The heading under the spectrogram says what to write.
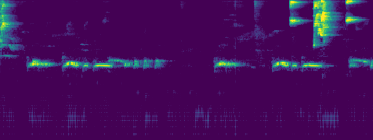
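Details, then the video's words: Zebra dove calling in a house yard: soft, stuttering, rolling coos at a low pitch, run together in phrases with a short pause, then sharp high chirps from another small bird near the end. "Suara burung perkutut di halaman rumah"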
